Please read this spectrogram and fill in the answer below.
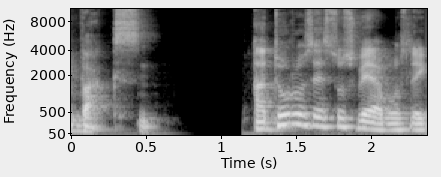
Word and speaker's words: wachsen: Quiero destacar el último ejemplo, wachsen, crecer, por un momento. Por supuesto tiene una S como última letra, pero la combinación de las letras CHS pronunciamos como una X.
